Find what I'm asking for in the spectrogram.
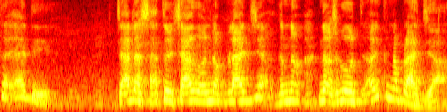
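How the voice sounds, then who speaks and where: Amid noticeable background noise and audible room echo, a man with a high pitch talks at a fairly slow pace. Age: 70s. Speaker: Quran recitation teacher. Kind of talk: religious class lecture. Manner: casual, halting with repetitions.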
